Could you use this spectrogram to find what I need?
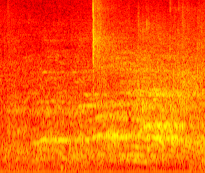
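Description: Gloved punches thud against a fighter.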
